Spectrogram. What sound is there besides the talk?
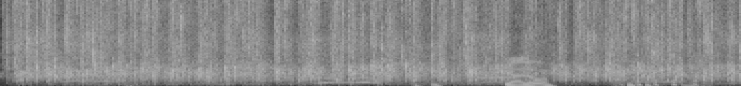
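studio audience applause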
